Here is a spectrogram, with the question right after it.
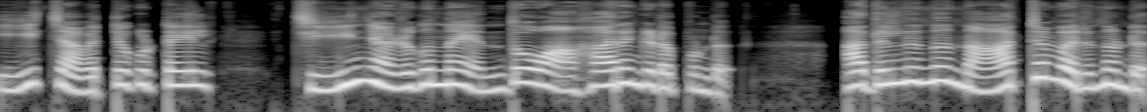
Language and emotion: Malayalam, disgusted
